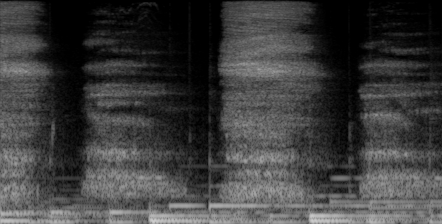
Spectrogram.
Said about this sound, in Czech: Nádech, výdech, nádech, výdech. Pokračuj.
